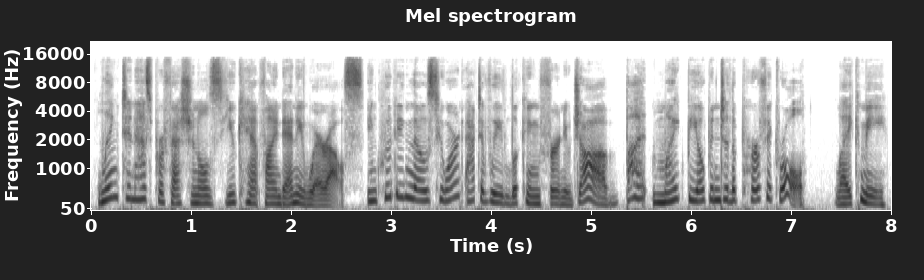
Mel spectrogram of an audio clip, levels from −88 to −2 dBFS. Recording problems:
uneven, jittery; strongly; from 1 to 7 s

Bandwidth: 14.5 kHz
